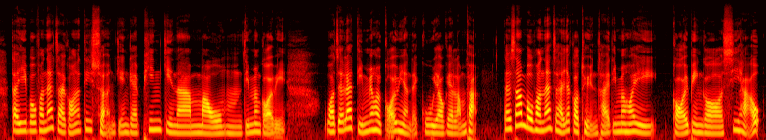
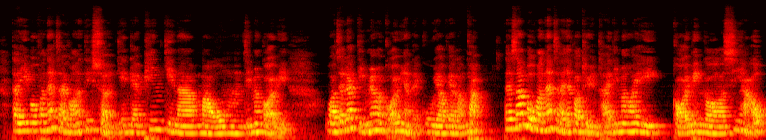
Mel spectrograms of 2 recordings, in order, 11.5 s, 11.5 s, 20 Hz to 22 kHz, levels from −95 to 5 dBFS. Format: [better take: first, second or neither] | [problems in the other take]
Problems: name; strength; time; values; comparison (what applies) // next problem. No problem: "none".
first | off-mic speech; far // room echo; noticeable; dies away in 0.4 s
